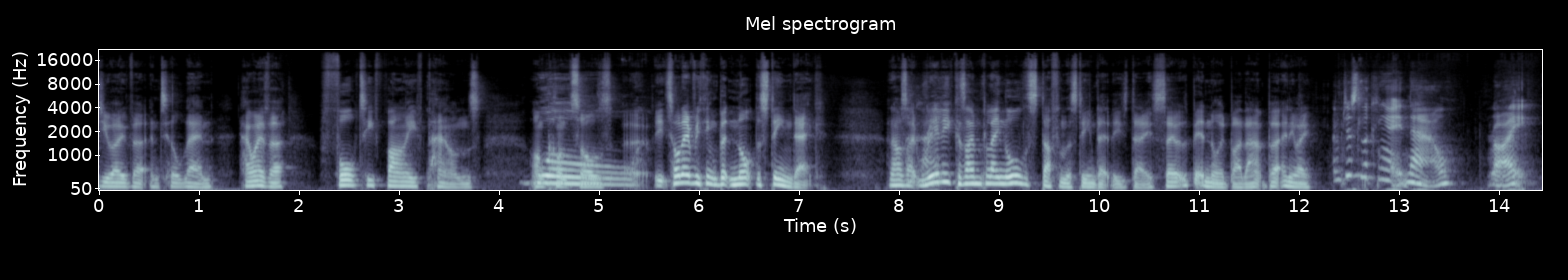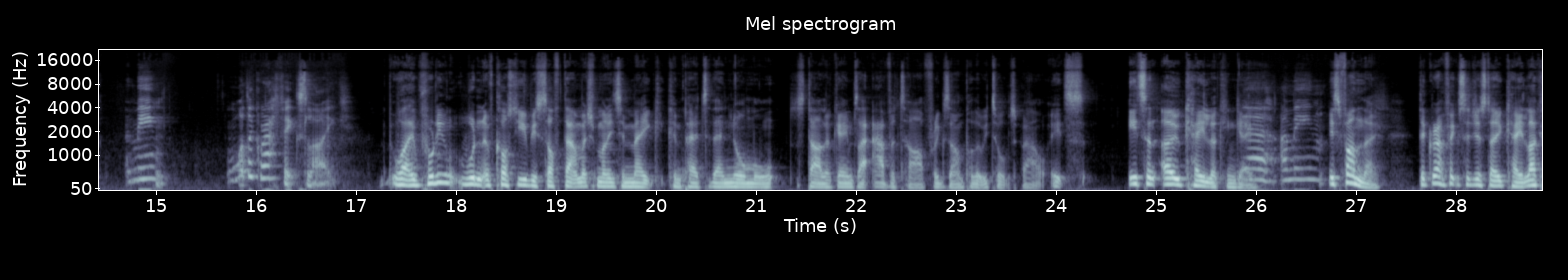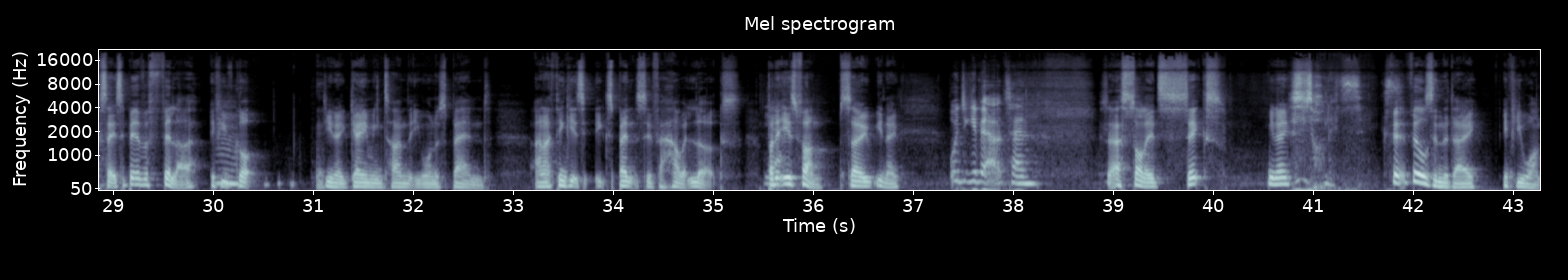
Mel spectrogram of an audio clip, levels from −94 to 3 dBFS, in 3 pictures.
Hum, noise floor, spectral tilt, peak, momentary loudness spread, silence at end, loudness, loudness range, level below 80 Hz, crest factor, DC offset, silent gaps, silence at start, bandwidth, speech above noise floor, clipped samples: none; -60 dBFS; -5.5 dB/octave; -4 dBFS; 14 LU; 0 s; -22 LUFS; 6 LU; -50 dBFS; 18 dB; under 0.1%; none; 0 s; 19.5 kHz; 39 dB; under 0.1%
